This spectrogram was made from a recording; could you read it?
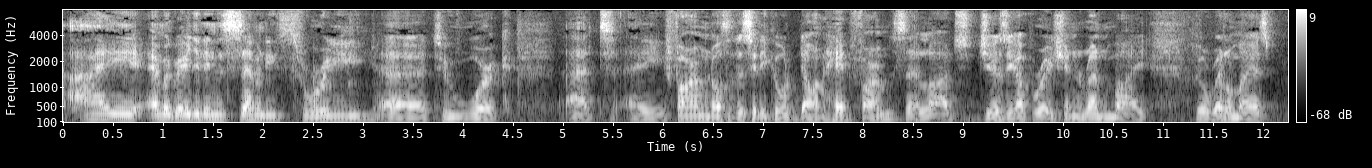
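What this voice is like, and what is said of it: Non-Canadian foreign accent. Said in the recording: “you have a bit of an accent. Well, we Canadians think you have a bit of an accent.”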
